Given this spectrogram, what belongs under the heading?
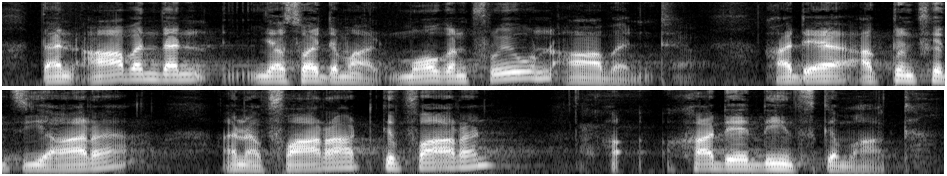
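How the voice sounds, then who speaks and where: A man's medium-pitched voice with vocal fry, lively intonation, very even loudness and long, frequent pauses. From Sri Lanka. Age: 50s. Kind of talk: interview. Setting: temple. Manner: halting.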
